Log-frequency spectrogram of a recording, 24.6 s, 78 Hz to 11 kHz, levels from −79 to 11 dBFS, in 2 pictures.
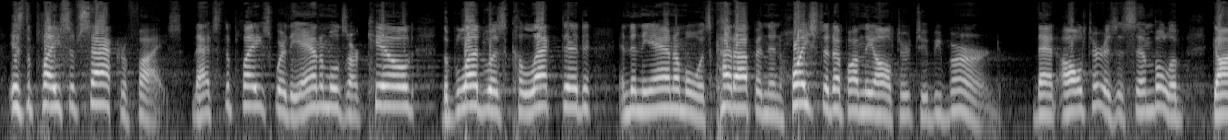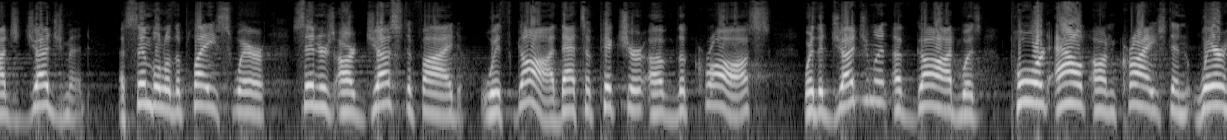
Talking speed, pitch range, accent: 175 wpm, 195-255 Hz, American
